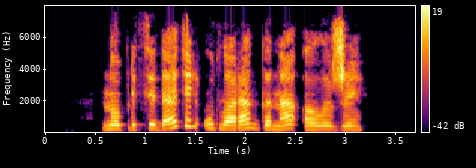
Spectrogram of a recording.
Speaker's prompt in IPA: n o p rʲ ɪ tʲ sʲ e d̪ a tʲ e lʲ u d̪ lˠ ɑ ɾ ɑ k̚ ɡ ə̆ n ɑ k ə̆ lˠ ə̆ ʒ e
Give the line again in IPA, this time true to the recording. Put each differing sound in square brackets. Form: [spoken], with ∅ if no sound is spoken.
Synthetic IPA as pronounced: n o p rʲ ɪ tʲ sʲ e d̪ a tʲ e lʲ u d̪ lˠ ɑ ɾ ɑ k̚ ɡ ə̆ n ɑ [ʔ] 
